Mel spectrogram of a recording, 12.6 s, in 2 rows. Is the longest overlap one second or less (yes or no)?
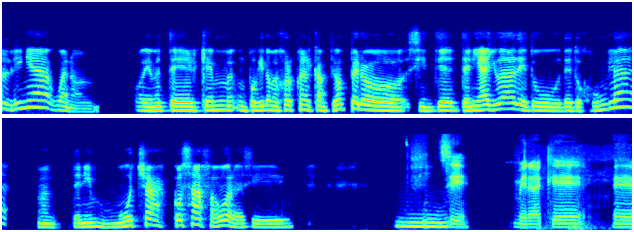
yes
